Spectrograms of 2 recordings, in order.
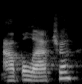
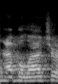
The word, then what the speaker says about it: Appalachia: He did a video on Appalachia and strange happenings and strange occurrences. Did he call it Appalachia or Appalachia?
